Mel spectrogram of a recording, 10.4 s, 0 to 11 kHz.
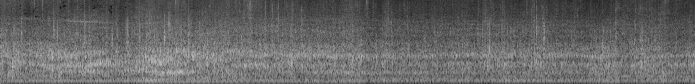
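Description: Toyota Land Cruiser's 1HD-T 4.2-litre straight-six turbo diesel running at low speed as the truck crawls over rock and gravel, under a steady rushing noise. About halfway through, the engine's deeper note drops away and it runs quieter.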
